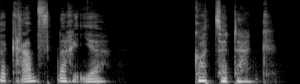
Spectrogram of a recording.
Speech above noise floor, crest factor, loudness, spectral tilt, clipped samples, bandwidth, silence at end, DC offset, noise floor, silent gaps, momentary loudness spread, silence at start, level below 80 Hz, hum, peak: 50 dB; 18 dB; -21 LUFS; -4.5 dB/octave; under 0.1%; over 20 kHz; 0.25 s; under 0.1%; -70 dBFS; 1.74-1.95 s; 16 LU; 0 s; -48 dBFS; none; -4 dBFS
